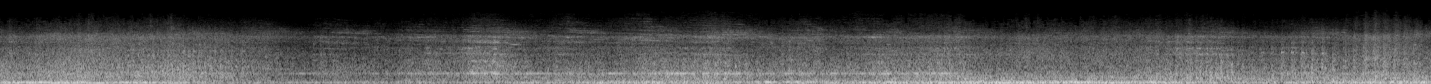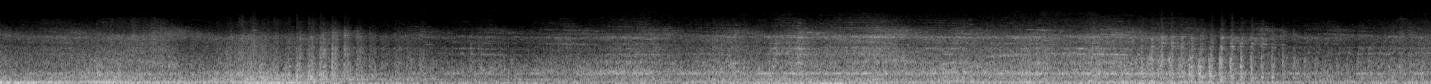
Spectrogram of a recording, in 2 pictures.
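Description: Freight train cars rolling past with a steady rumble and wheel clatter, and a faint steady whine throughout.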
